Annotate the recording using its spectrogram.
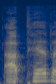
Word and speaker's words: Apted: So it's 1994 and it's directed by Michael, probably saying this wrong, Apted. – Yeah, that sounds right. – Aye, that sounds wrong. – It's APTED.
